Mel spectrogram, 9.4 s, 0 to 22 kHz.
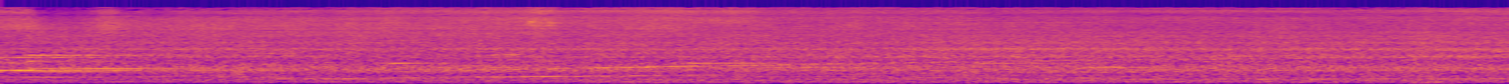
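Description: Seibu 2000 series electric train pulling out and running past: steady wheel rumble on the rails, with a whine that rises in pitch over the first few seconds as it gathers speed.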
